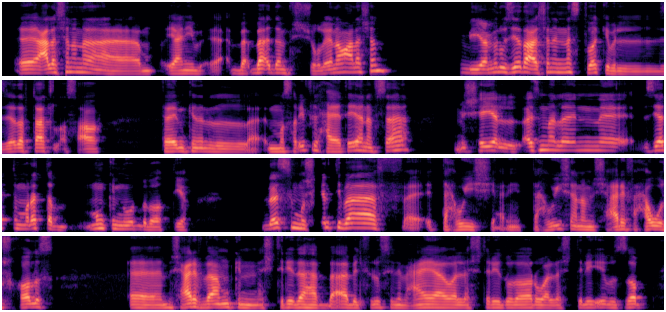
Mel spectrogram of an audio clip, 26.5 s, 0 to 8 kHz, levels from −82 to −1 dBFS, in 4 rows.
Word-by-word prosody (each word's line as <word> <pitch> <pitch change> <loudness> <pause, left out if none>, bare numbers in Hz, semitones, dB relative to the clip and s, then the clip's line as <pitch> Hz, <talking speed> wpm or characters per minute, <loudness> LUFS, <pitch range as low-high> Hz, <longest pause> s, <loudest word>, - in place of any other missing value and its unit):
آآ 145 +1 +4
علشان 165 +5 +6
أنا 115 -11 +2
آمم 115 +1 -6
يعني 125 0 0
ب 120 - -8 0.3
ب 125 +2 -4
باقدَم 150 -2 +3
في 135 - -16
الشغلانة 135 +7 -2
وعلشان 180 +6 +2 0.7
بيعملوا 155 +4 0
زيادة 185 +1 +6
عشان 150 +5 +5
الناس 175 0 -2
تواكب 150 -6 0
الزيادة 105 +3 -3
بتاعة 135 0 +3
الأسعار، 115 0 -2 0.6
فيمكن 130 +1 +2
ال 115 -4 -4 0.2
المصاريف 125 +9 -4
الحياتية 125 -1 +2
نفْسها، 155 +5 -1 0.4
مش 130 - -10
هي 165 +1 +5
الأزمة 155 +6 -1
لإن 170 -1 -3 0.4
زيادة 170 +5 +2
المرتّب 170 +7 -1 0.2
ممكن 160 -6 -2
نقول 140 0 -3
بتغطّيها، 115 -2 -4 0.8
بس - - +2
مشكلتي 195 +3 -2
بقى 185 -1 +6
في 60 - -8
التحويش، 115 0 -5
يعني - - -9
التحويش 140 +6 -8
أنا 125 -1 -1
مش 115 -1 -5
عارف 125 +1 +1
أحوّش 130 0 0
خالص، 135 +1 0 0.8
آآ 115 -2 +2
مش 115 +1 -6
عارف 140 -2 +7
بقى 130 +2 +5
ممكن 120 -5 -2
أشتري 125 +3 -3
دهب 115 -3 +2
بقى 125 - +3
بالفلوس 120 +1 -6
اللي 115 - -3
معايا 120 +3 +2
والّا 115 -1 +1
أشتري 120 +2 -5
دولار 115 0 +1
والّا 110 -1 0
أشتري 125 +3 -7
إيه 125 - -3
بالضبط، 130 +2 -2
130 Hz, 145 wpm, -24 LUFS, 115-160 Hz, 0.8 s, عارف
